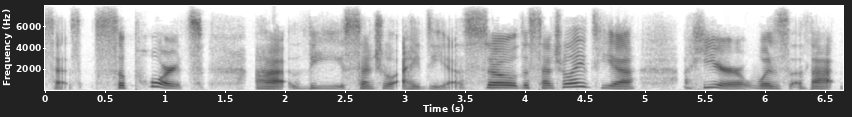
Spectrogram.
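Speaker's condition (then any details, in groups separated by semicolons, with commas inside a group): No condition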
